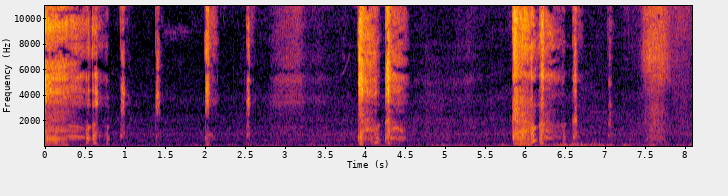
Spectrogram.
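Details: Repeated harsh, dry coughs in clusters with throat clearing between, from a sick young woman who had to leave class, traffic noise behind; coughing fit.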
